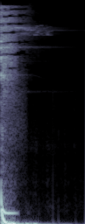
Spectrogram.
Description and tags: generated a series of percussive hits with xoxo's free physical modeling vst's
and layered them in audacity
